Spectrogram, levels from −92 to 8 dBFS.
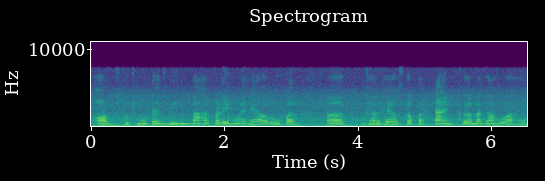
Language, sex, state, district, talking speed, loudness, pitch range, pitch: Hindi, female, Odisha, Khordha, 175 wpm, -18 LUFS, 175-195 Hz, 185 Hz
